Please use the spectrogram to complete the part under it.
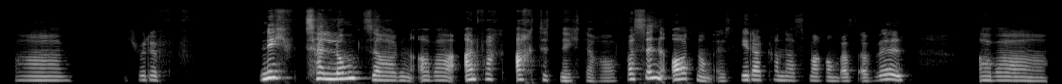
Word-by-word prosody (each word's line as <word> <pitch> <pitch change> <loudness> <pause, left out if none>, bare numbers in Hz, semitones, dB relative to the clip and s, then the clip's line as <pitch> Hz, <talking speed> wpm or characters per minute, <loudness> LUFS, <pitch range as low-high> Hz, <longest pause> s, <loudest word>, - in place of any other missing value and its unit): ähm, 190 -1 -7 0.5
ich 225 - -30
würde 205 0 -6
f 200 - -9
f - - -30 0.7
nicht 310 +3 +7
zerlumpt 270 +2 +6
sagen, 190 -8 -2
aber 195 -1 -5
einfach 240 +2 +2 0.2
achtet 210 -3 0
nicht 165 0 -8
darauf, 155 0 -13
was 245 0 -2
in 295 0 +5
Ordnung 225 - +3
ist. 160 0 -17
Jeder 210 0 0
kann 205 -1 -10
das 185 0 -11
machen, 175 -2 -7
was 165 +1 -6
er 160 -1 -8
will, 210 0 0 0.7
aber. 180 -4 -6
195 Hz, 140 wpm, -22 LUFS, 180-235 Hz, 0.7 s, nicht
